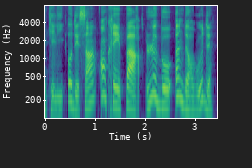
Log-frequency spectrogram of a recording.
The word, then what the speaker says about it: Lebeau: au dessin, ancré par Lebeau Underwood. Oui, le mec s'appelle bien Lebeau, je confirme, hein, et ça s'écrit Lebeau, comme on pourrait dire « Oh, le beau garçon de Supplément Geek, comme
